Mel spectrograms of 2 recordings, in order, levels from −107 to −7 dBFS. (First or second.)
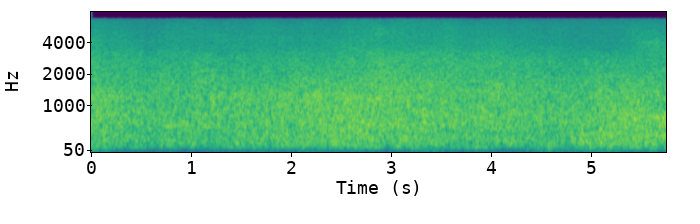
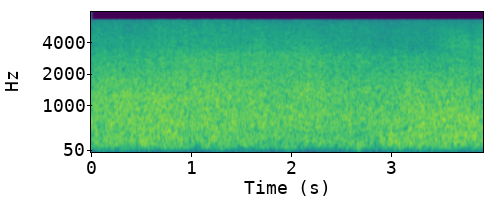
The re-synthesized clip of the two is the first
